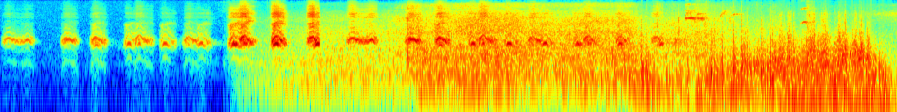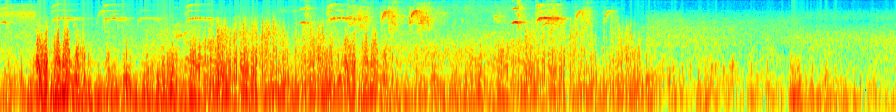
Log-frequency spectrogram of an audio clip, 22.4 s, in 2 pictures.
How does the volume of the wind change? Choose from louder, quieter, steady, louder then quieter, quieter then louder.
louder then quieter.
